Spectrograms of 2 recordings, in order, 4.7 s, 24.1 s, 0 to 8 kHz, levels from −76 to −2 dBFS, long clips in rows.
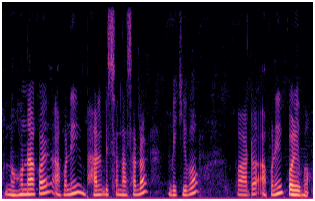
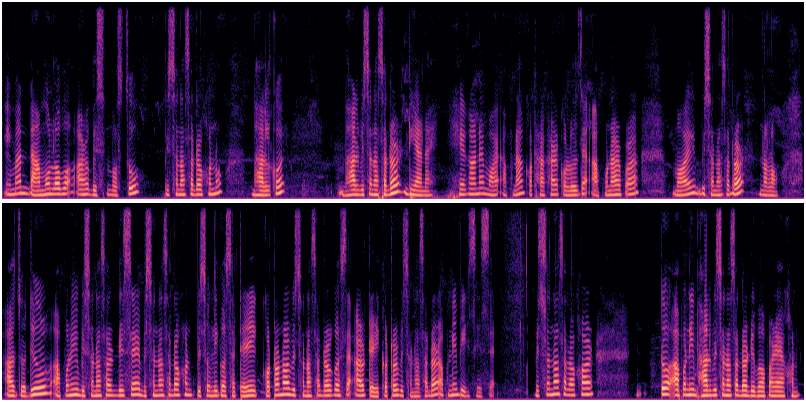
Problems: constant background noise, background conversations at intervals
